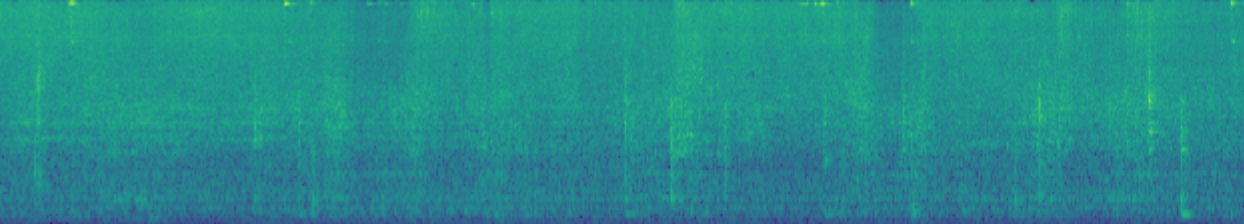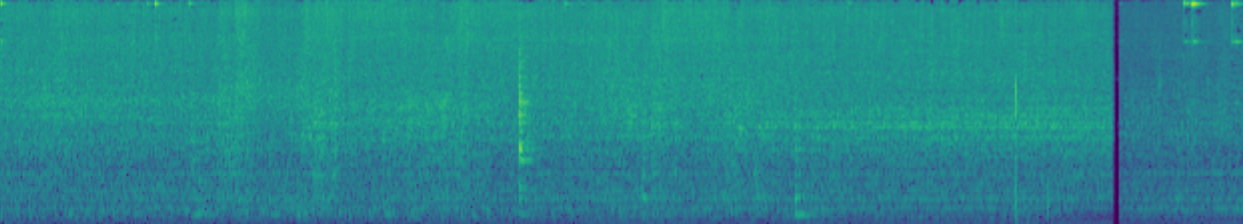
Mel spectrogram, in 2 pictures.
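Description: Mutton frying in its masala in an aluminium pot: a steady sizzle, with a wooden spoon stirring and knocking against the pot now and then. The sizzle drops away suddenly about a second before the end.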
